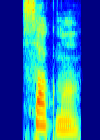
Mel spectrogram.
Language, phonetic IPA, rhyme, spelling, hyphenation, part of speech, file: Hungarian, [ˈsɒkmɒ], -mɒ, szakma, szak‧ma, noun, Hu-szakma.ogg
- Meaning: profession, occupation, trade, craft (an activity in which one has a professed expertise in a particular area; a job, especially one requiring a high level of skill or training)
